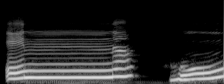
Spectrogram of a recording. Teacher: ان نون مشدد غنہ ہوگا، آواز کو ناک میں ہولڈ کر کے رکھنا ہے تھوڑی دیر کے لیے. ان ہو ایک الف کے برابر.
